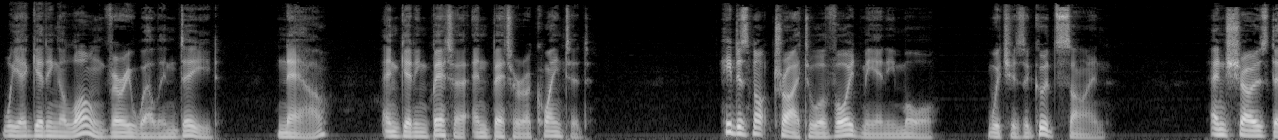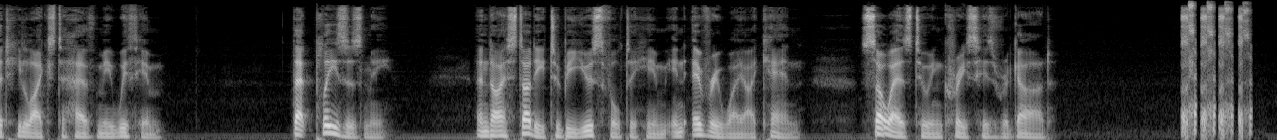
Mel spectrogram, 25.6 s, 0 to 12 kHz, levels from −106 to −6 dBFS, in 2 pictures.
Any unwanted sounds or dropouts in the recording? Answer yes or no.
yes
